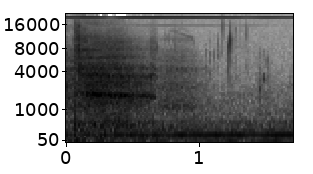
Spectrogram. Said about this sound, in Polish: Łyczek yerby, dzisiaj yerba towarzyszy nam przy nagrywaniu podcastu.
